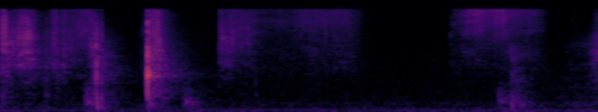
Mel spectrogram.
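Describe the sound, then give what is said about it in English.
A deck of tarot cards being shuffled before a reading: several soft, papery swishes and riffles in uneven bursts, with one sharp snap of cards early on, and no voices. “There's definitely, like, I've been pre-shuffling my decks, as I always do before any reading that I do, before I started recording.”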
